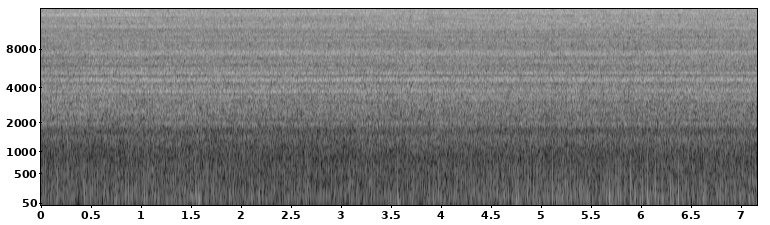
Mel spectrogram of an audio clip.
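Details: Compressed air hissing from a leaking shop air hose: a steady, unbroken high hiss with no rhythm and nothing mechanical underneath, heard during a no-start service and carb work on a Honda self-propelled mower.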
